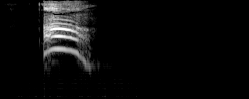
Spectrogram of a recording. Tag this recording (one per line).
Woman
Foley
Fall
